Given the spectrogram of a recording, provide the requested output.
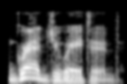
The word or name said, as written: graduated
